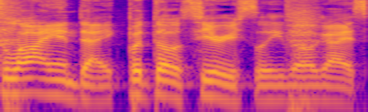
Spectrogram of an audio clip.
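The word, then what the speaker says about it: Luyendyk: for this season of The Bachelor with Arie Leonda. Is that how you say his last name? You tell me how to say his last name. I have no clue. Nick knows it. It's Arie Leondyke.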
